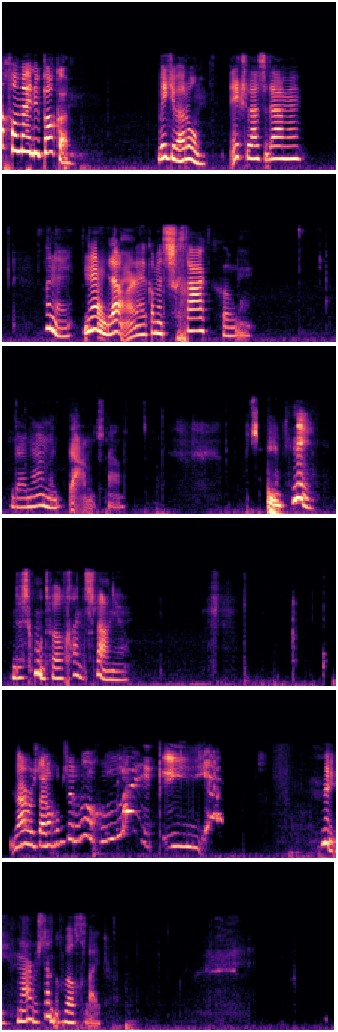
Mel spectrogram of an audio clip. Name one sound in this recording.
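A boy talks with animation into a close microphone, in bursts with short pauses.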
